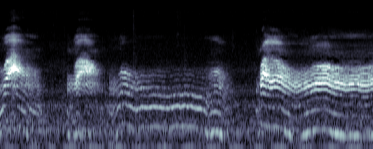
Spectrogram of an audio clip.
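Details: Domestic cat sounds used to call a cat to come; long, wavering, moaning meows with rich harmonics, some rising and falling like a drawn-out yowl, a few short breathy bursts between.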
